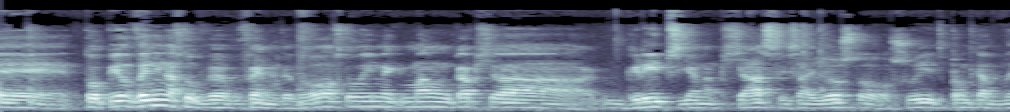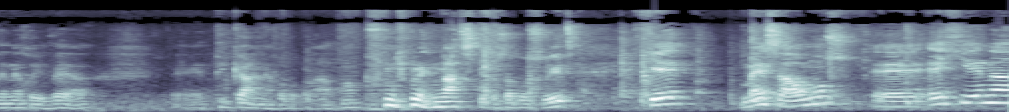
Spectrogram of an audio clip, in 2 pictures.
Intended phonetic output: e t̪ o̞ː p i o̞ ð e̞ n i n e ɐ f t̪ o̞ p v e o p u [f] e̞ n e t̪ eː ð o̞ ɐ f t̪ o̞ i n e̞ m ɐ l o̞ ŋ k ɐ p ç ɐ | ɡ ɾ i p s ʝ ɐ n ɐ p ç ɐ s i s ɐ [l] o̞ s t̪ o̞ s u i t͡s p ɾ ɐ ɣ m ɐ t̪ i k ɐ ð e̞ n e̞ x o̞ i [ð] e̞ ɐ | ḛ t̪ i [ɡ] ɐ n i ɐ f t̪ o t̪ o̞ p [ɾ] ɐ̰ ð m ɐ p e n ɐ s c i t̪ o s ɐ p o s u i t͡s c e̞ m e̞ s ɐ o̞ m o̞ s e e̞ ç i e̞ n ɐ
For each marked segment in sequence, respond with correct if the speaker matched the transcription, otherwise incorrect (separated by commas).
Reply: correct, incorrect, correct, incorrect, correct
